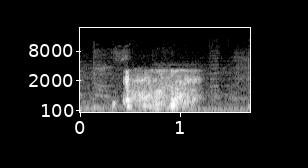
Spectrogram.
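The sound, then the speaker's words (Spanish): A single harsh, raspy throat-clearing cough from the secretary of tourism bursts out, lasting under a second, with a faint low hum underneath and no talking. “Quiero que le tomemos un poquito de tos. De ahogarlo.”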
